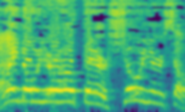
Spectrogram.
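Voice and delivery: shrill, very loud, high-pitched screaming. Retelling how Batman bursts into a construction area, imitating Batman screaming. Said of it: "Starts screaming".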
